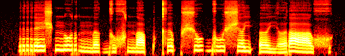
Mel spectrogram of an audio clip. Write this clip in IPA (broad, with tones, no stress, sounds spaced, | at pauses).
r e˦ ʃ n u˦ r n ə˨˩ ɡ ə˩˥ xʷ n a˨˩ p kʰ ɘ˦ p ʃ u˦ ɡ u˦ ʃ ə˦ j ʔ ə˨˩ j ə˩˥ ɾ a˦˨ xʷ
